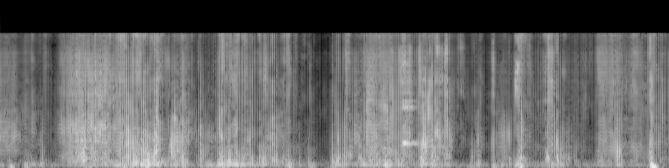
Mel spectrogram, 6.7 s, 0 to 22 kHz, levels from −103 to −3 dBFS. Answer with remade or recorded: remade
